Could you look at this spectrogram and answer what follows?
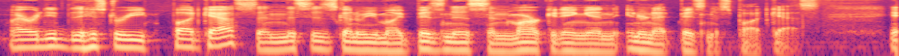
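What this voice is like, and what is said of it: Rough, hoarse voice from illness. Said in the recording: “my voice is a little sexy today... I decided to get sick this week... my voice may be a little rough”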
